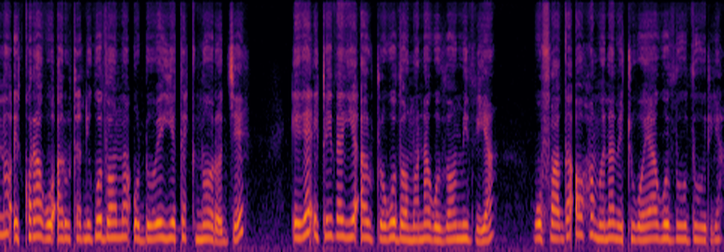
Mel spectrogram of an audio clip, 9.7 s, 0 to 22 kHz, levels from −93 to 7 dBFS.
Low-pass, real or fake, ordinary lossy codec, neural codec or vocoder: none; fake; none; codec, 44.1 kHz, 7.8 kbps, Pupu-Codec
